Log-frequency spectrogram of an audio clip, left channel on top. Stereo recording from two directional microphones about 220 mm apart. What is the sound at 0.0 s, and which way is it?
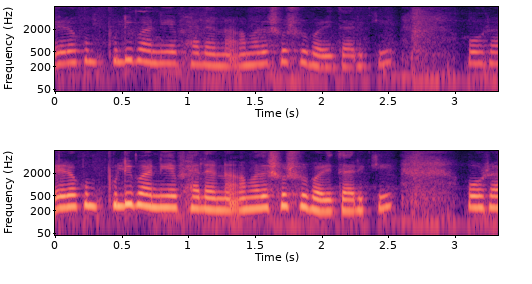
Speech, 25° right (ahead or behind).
